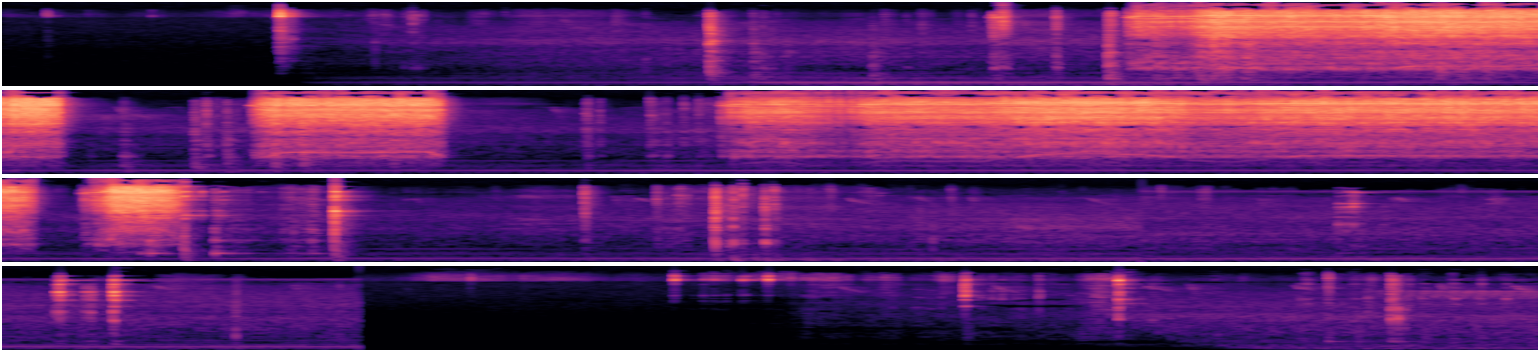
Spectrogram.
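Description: Power drill driving bolts on an engine bracket, run in four bursts of one to four seconds, its motor pitch dipping under load. A steady low hum runs beneath and cuts off near the end.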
